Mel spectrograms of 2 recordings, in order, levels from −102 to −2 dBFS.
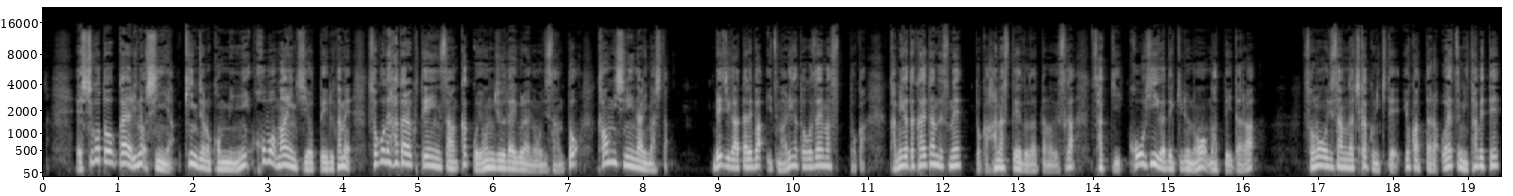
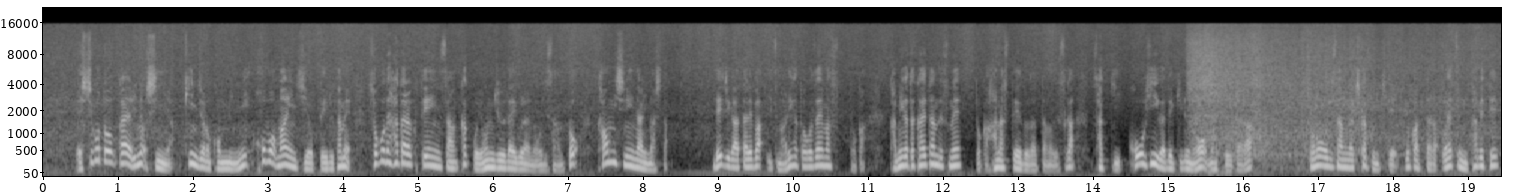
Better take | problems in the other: first | hiss; loud; throughout; 8 dB below the speech

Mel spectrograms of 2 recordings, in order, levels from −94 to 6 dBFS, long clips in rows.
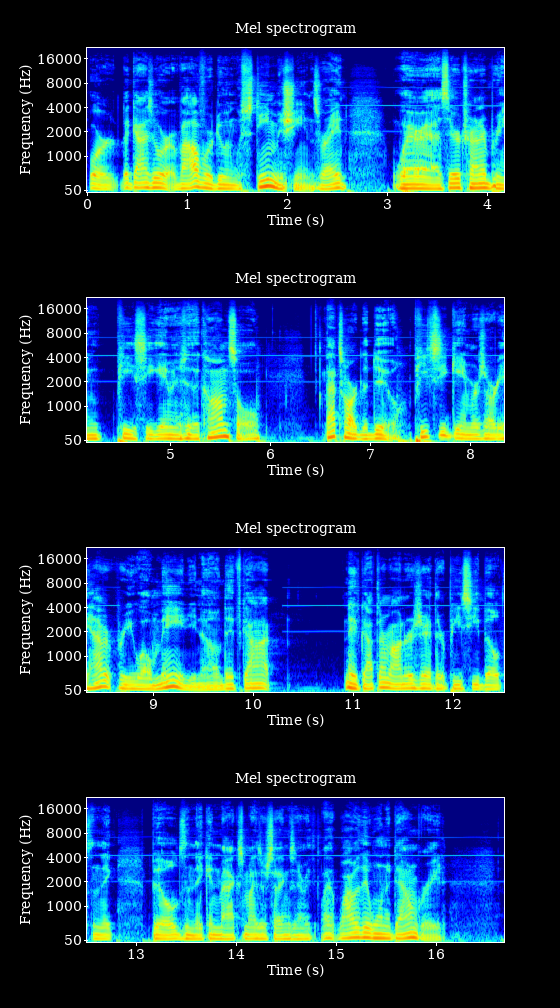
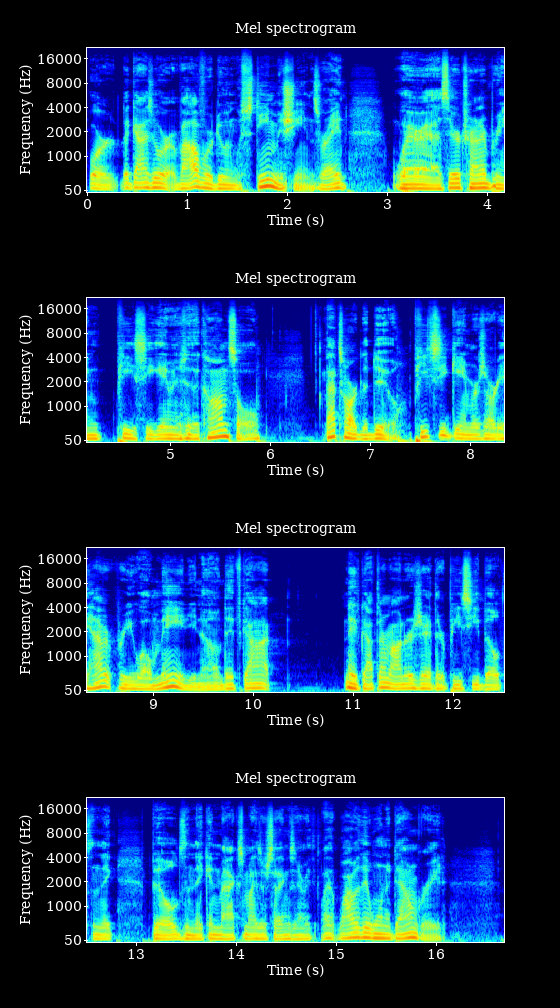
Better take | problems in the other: second | high-pitched whine; faint; from 2.5 to 8.5 s and from 10 s on; 4 kHz, 35 dB below the speech

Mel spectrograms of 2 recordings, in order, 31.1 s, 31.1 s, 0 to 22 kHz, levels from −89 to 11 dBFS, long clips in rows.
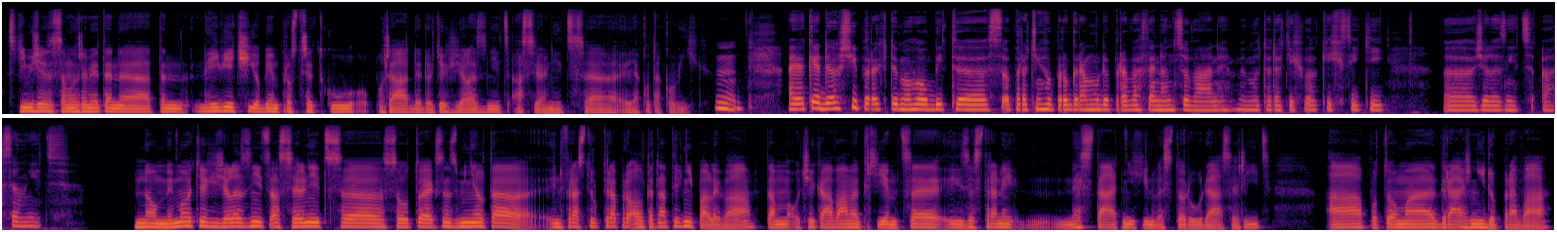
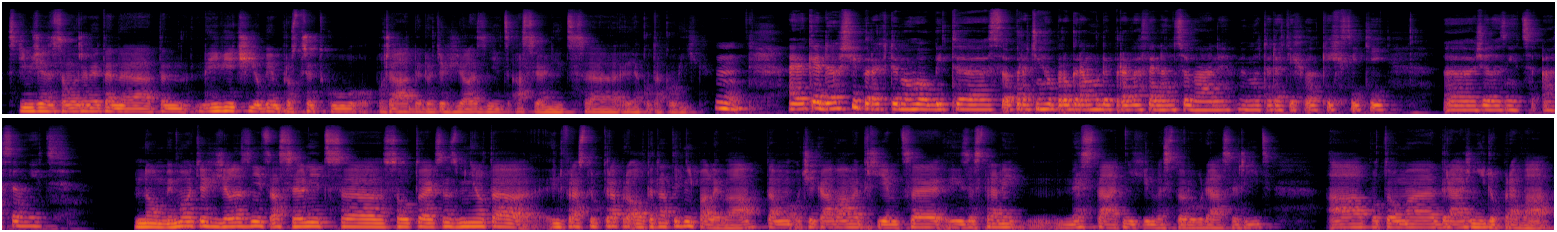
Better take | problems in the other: first | room echo; slight; dies away in 0.4 s // off-mic speech; somewhat distant

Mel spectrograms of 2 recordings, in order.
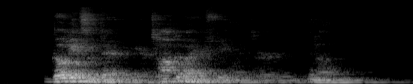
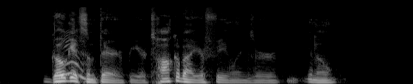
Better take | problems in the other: second | off-mic speech; far // room echo; noticeable; dies away in 0.8 s

